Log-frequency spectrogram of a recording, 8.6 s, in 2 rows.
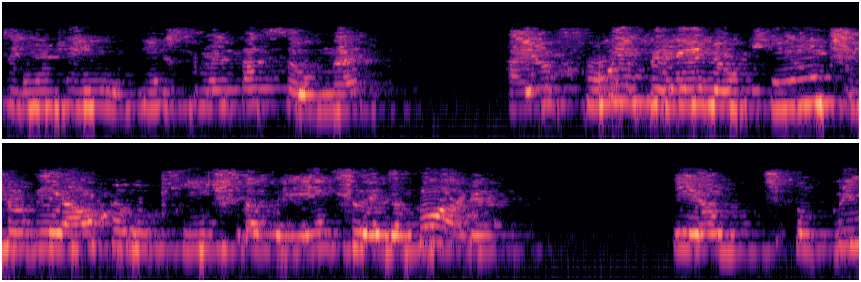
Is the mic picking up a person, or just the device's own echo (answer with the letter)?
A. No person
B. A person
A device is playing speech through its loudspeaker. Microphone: A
